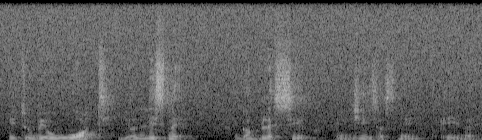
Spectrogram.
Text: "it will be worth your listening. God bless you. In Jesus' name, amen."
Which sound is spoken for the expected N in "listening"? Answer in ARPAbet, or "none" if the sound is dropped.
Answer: N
